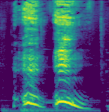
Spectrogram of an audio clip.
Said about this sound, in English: I am so sorry for clearing my throat in your ear.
